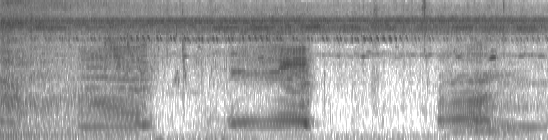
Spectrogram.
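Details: Several cows moo in long, drawn-out, harmonic, overlapping calls one after another while being herded in the evening to the farm pen.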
